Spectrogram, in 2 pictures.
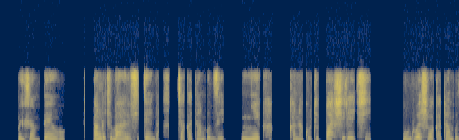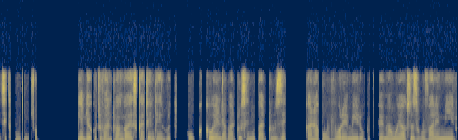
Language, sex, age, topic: Ndau, female, 36-49, health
